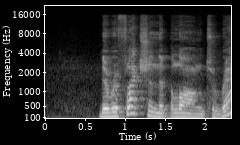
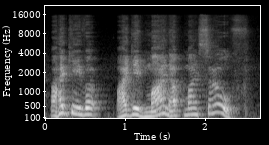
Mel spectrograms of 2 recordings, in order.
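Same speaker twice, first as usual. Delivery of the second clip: high, louder protest; 10 semitones higher, 4 dB louder than usual. A narrator's reading. Rasmus protests to the magicians, high and emphatic. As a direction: object with raised pitch. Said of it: "protested Rasmus".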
